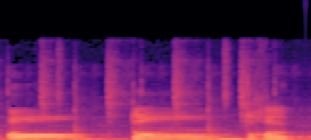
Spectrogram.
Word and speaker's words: entendre: Muito parecida com essa palavra, teremos a segunda palavra, entendre, que tem duas vezes esse mesmo som. Entendre.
